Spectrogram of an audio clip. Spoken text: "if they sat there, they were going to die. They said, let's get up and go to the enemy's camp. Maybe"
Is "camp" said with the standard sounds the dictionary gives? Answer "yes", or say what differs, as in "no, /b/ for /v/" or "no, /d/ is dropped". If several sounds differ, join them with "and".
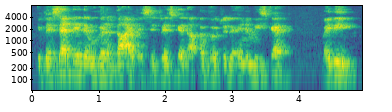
no, /m/ is dropped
